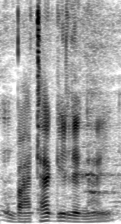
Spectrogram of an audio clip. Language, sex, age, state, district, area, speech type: Bodo, male, 60+, Assam, Kokrajhar, rural, spontaneous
